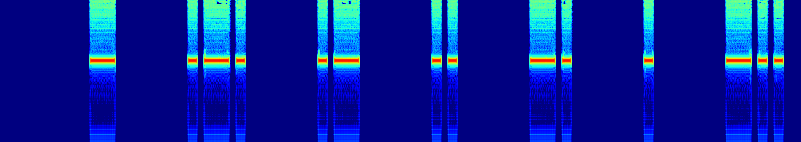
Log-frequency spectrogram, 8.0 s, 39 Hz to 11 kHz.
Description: Morse code, heard as a keyed tone, about 15 wpm, spaced as for 8 wpm, 1000 Hz. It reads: TRAINED
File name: qotdfiles / 8wpm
